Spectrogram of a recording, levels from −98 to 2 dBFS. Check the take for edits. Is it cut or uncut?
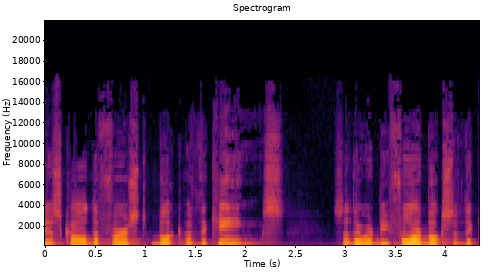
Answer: uncut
